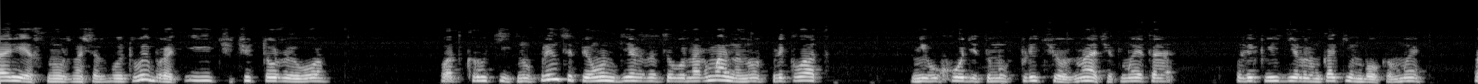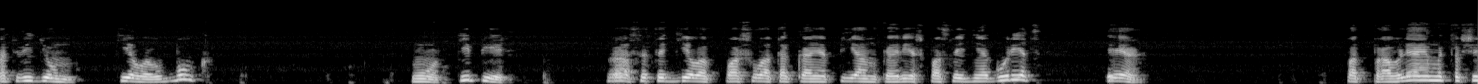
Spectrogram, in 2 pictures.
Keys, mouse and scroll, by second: 2.0-7.7 middle drag, 8.9 middle click, 10.3 middle click, 12.4 middle click, 14.4-17.2 drag, 17.4-18.2 scroll up 1, 18.2-18.7 scroll down 1, 18.8 shift+middle click, 19.5-19.9 scroll up 1, 20.4 shift+middle click, 21.6-22.3 scroll up 1, 22.3-22.8 scroll up 1, 23.5 click, 24.8 r, 28.2-29.2 middle drag.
